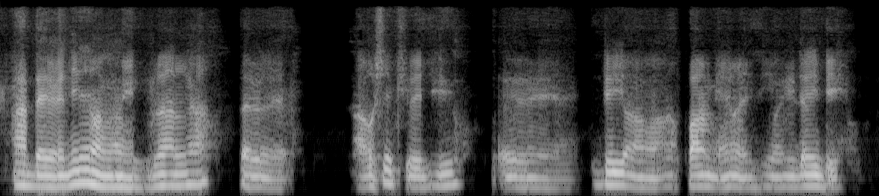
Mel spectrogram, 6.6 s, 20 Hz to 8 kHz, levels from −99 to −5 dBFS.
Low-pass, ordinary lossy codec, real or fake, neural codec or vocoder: 7.2 kHz; MP3, 64 kbps; fake; codec, 16 kHz in and 24 kHz out, 0.6 kbps, FireRedTTS-2 codec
